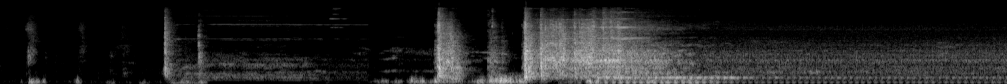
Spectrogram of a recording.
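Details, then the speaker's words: Honda Beat (carb or FI) after recentering a badly bent crankshaft that caused rough, weak starting: a few light clicks, then a brisk, strong crank that catches and settles into a steady even idle despite a weak starter motor. "starter kuat ini pak padahal dinamo lemah ya teman-teman tapi masih bisa muutar"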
